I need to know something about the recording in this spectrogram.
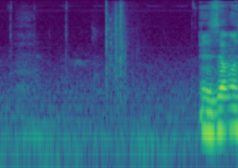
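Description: A short electronic click sounds.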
